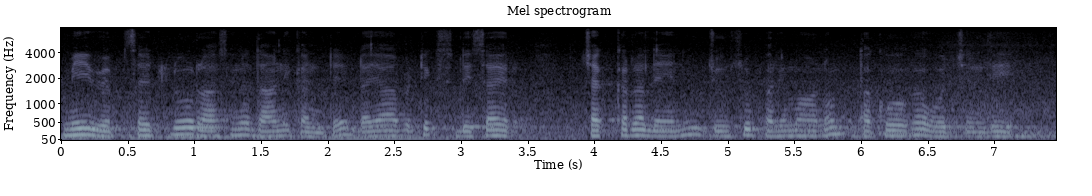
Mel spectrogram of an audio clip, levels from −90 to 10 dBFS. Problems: low volume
